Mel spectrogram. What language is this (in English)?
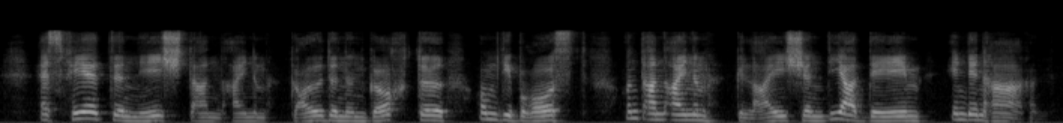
German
